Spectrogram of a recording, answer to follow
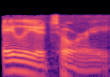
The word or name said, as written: aleatory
